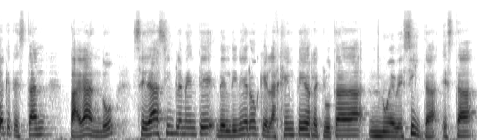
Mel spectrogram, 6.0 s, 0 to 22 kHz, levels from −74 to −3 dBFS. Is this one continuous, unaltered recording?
yes; 0 cuts

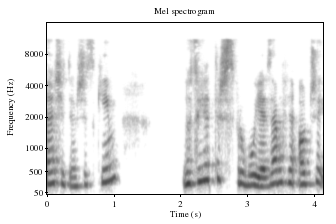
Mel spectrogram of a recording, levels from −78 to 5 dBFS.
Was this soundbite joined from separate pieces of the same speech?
no; 0 cuts

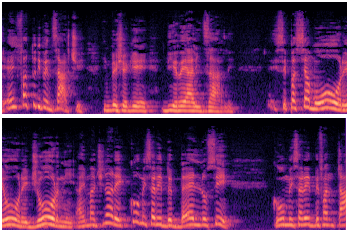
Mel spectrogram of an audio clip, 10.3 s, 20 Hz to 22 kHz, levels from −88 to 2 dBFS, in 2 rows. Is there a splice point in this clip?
no; 0 cuts

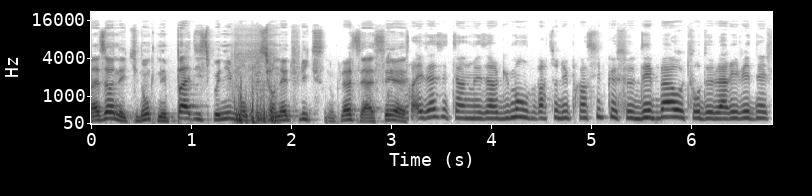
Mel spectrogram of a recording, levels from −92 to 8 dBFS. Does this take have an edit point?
yes; 1 cut; at 3.1 s

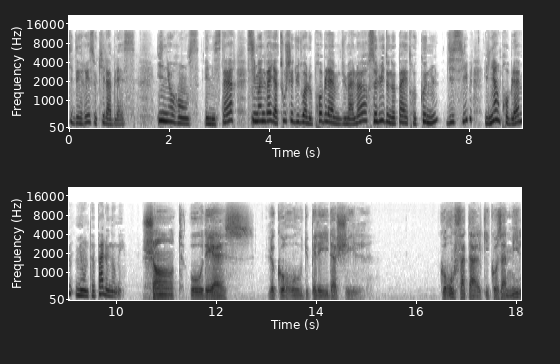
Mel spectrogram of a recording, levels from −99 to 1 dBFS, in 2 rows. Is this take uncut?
yes; 0 cuts

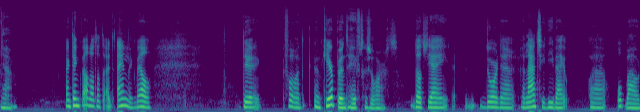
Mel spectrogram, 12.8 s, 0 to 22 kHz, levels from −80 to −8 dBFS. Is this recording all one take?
yes; 0 cuts

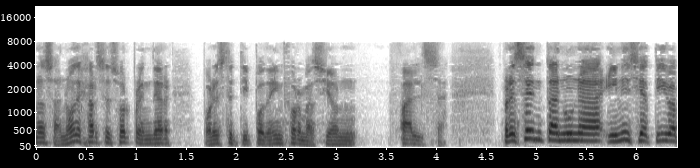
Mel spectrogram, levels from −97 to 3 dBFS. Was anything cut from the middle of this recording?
no; 0 cuts

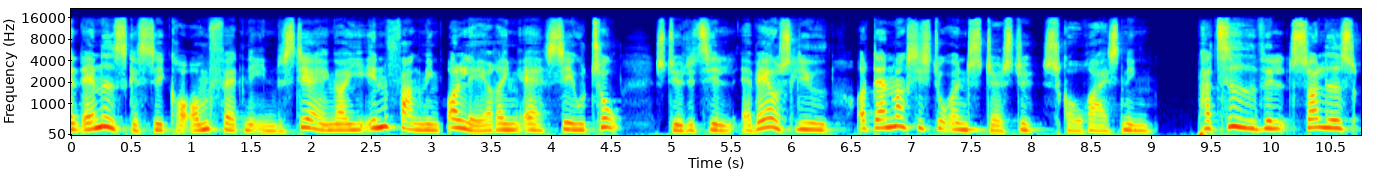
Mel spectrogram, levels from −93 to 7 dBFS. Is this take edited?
yes; 1 cut; at 9.3 s

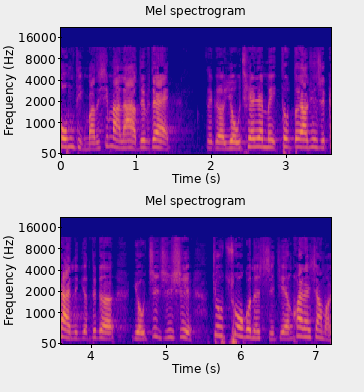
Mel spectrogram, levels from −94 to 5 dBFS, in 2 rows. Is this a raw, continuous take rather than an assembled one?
no; 1 cut; at 3.4 s

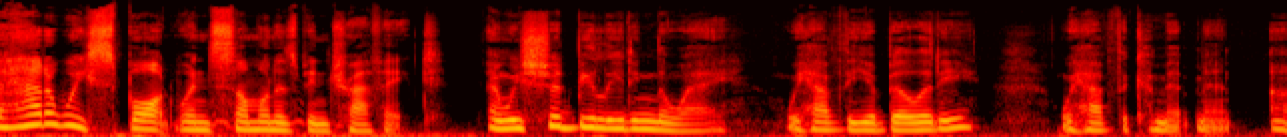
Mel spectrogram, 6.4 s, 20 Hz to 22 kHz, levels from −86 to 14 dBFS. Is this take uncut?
no; 1 cut; at 2.4 s

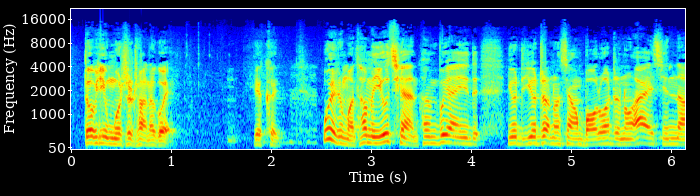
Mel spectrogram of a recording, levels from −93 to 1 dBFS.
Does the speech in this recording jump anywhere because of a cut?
yes; 2 cuts; at 2.4 s, 3.5 s

